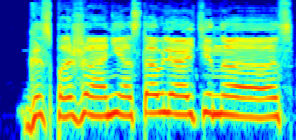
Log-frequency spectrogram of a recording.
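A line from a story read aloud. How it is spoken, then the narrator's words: Several voices wailing. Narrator (Russian): взвыло сразу несколько голосов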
